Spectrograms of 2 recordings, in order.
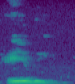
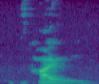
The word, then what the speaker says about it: Haile: So when I saw that, I was like trying to Haley or like how do you pronounce his name? So eventually, of course, I learned it was highly.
